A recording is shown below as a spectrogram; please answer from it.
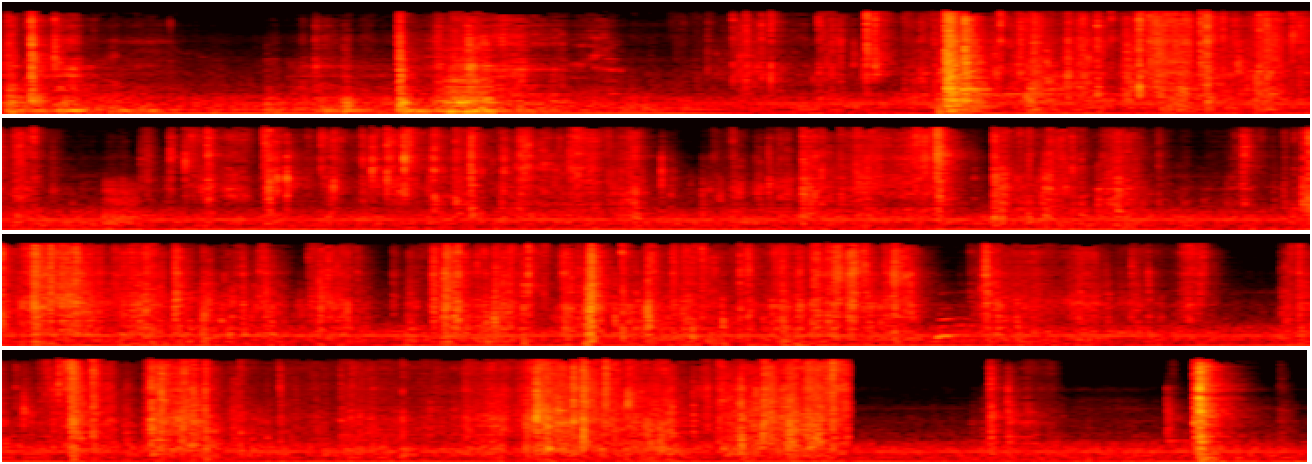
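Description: Parchment baking paper crinkling and rustling in irregular spells as it is peeled off a loaf of bread, over a faint steady hum, with a sharp knock near the end.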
